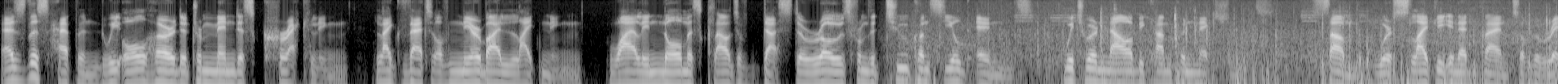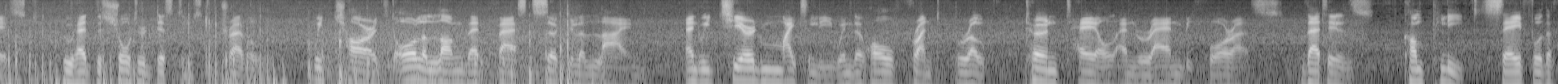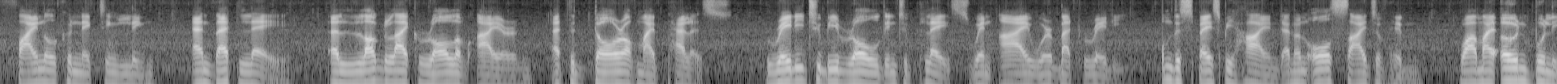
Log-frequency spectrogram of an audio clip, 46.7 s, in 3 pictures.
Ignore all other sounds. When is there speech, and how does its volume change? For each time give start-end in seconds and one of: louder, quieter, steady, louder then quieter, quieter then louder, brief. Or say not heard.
0.0-46.6 steady.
